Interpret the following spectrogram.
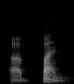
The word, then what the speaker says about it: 伴: first character is pronounced pun pun so a perfect match between the pronunciation of the title phonetic element and uh the character um and it means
